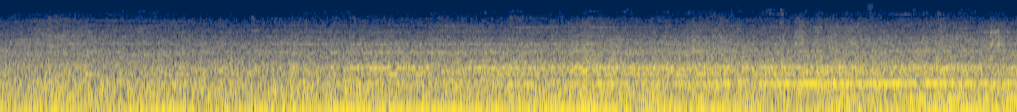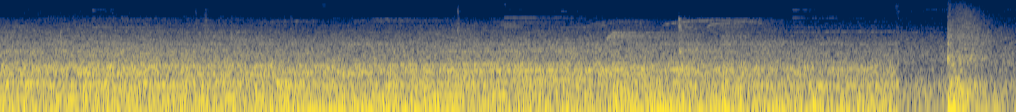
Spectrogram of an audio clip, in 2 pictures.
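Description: A tram rolls past with a low rumble.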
